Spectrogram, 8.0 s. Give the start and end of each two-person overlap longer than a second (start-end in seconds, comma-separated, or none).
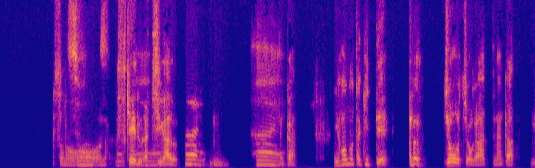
1.0-2.7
